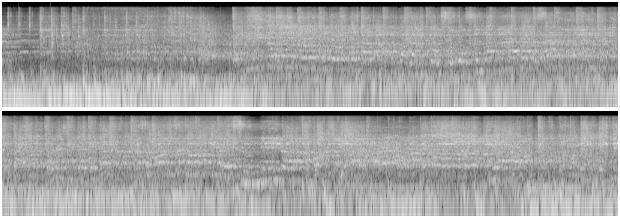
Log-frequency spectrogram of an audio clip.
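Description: Women singing a pop song with Filipino lyrics into handheld microphones over a karaoke backing track with a steady bass, played loud through an arena PA, with the crowd cheering along.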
